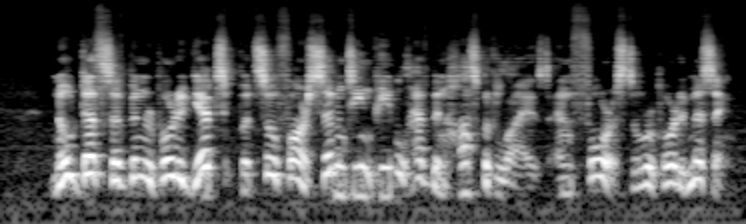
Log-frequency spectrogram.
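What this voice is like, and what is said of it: Newscaster voice. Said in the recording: “I love your newscaster voice”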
